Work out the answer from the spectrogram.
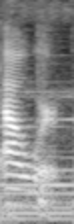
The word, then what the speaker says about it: hour: the ant, and the hour. Even actually in the first words, hour is H or consonant, but we pronounce it A or vowel sound.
